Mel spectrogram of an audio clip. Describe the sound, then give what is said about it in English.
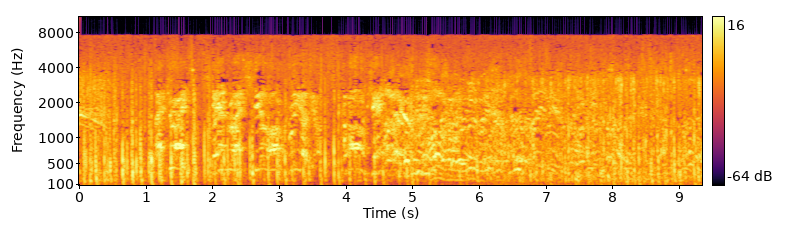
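Horses of a tired posse, tied in front of a cafe, clip-clop and stamp in a quick, busy patter of hoof strikes that thins out partway through, with voices talking over them. “they saw a group of horses tied in front of the cafe. Look, Kemosabe. Something's happened. That posse. They have been riding a long time. Look how tired they are.”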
